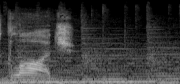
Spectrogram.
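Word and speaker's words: Glaug: But it's apparently pronounced garage. So, it's glodge.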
